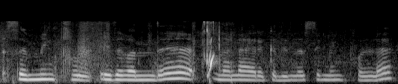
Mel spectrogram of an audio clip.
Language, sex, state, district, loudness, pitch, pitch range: Tamil, female, Tamil Nadu, Kanyakumari, -19 LUFS, 210 Hz, 200-230 Hz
